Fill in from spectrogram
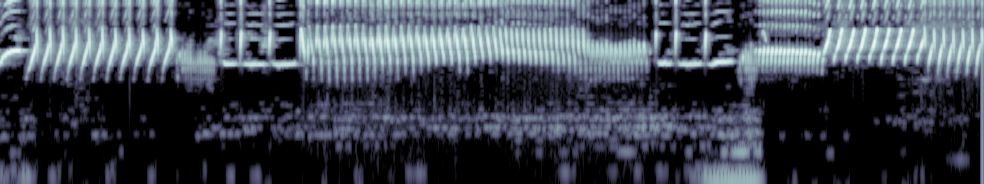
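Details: Young canary master song, clear and long, in the luxurious cengkok style: quick rising sweeps, flat whistled tones, a long buzzing trill with a brief low hum, then renewed rapid sweeping notes.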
